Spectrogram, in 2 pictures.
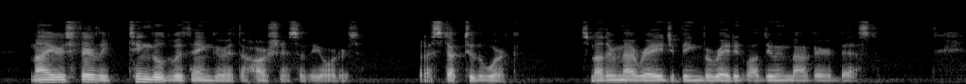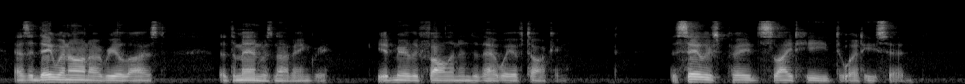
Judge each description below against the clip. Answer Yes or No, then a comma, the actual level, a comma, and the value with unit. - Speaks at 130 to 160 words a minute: No, average, 185 wpm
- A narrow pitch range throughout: Yes, narrow, 1.7 semitones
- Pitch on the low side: Yes, very low, 95 Hz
